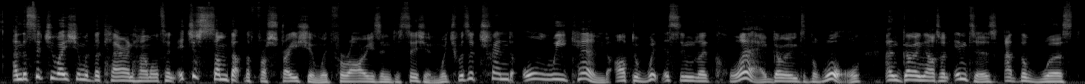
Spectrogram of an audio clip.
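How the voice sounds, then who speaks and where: A man's voice: a little high, a little mellow, dry recording. A man hosting motorsport commentary, delivering opinionated scripted analysis with emphatic rhetorical questions and wry asides. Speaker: host of motorsport commentary show.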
